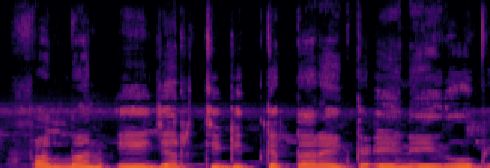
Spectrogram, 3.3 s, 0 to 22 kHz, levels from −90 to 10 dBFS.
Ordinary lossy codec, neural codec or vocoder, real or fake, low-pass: none; none; real; none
